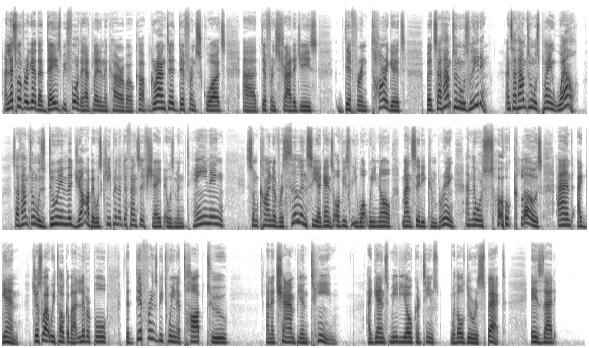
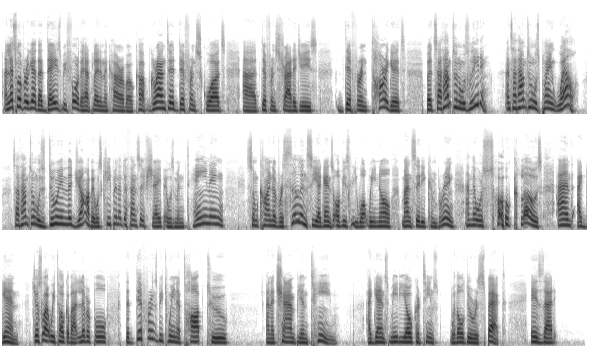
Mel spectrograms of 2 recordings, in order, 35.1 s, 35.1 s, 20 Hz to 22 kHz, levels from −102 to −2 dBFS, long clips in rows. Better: first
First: none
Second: muffled; very; fading above 3 kHz

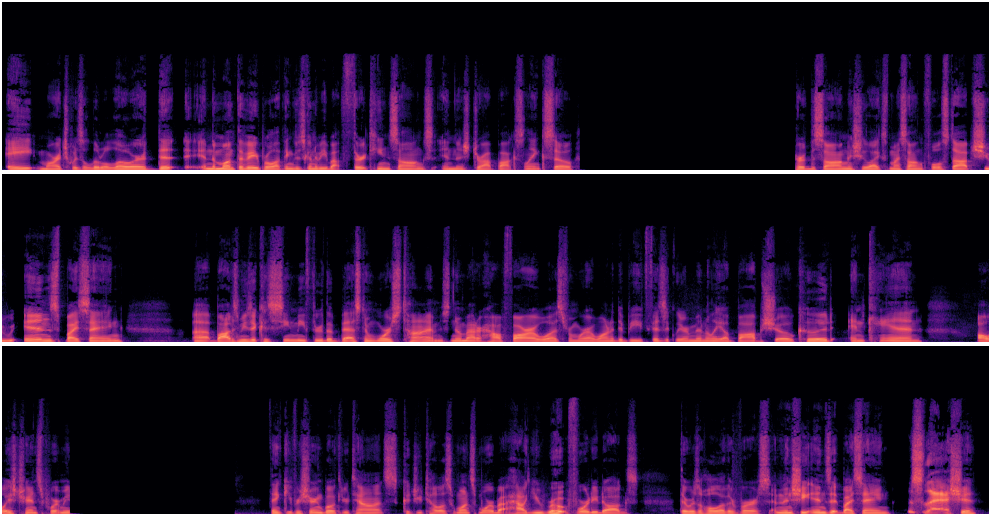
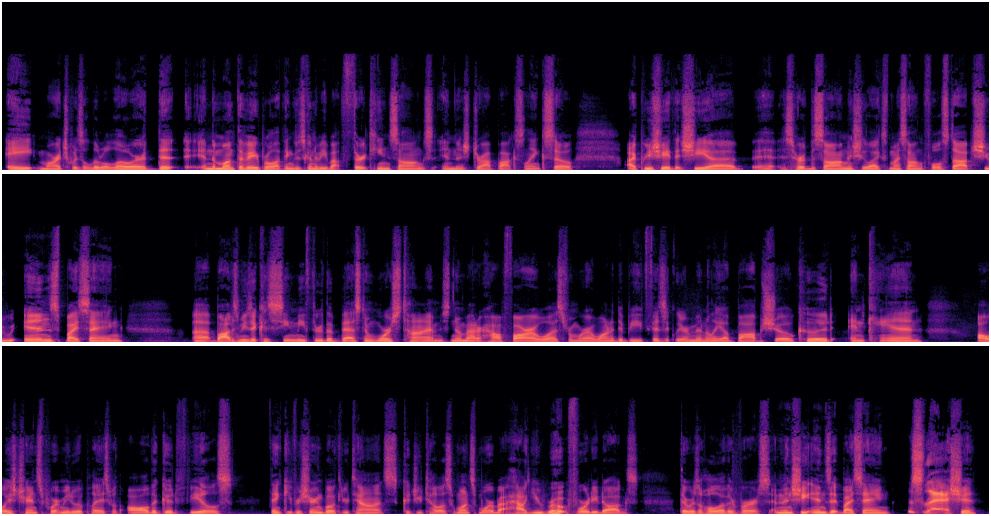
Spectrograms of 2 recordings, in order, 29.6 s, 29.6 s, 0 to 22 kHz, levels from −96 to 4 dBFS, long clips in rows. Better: second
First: audio cutting out; at 6 s for 2 s and at 20 s for 1.5 s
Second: none

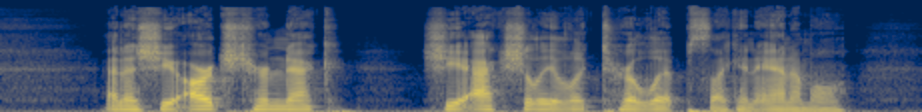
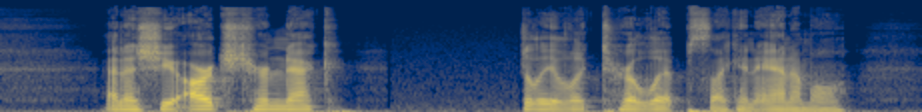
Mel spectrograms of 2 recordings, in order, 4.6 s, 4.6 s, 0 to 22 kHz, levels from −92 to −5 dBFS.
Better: first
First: none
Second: audio cutting out; at 2 s for 0.5 s

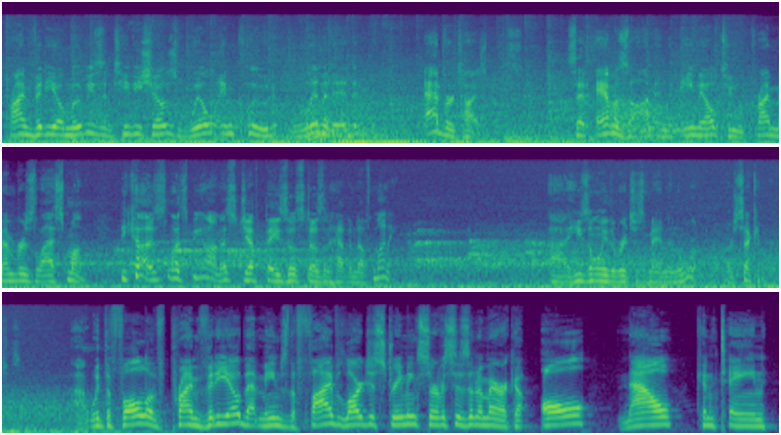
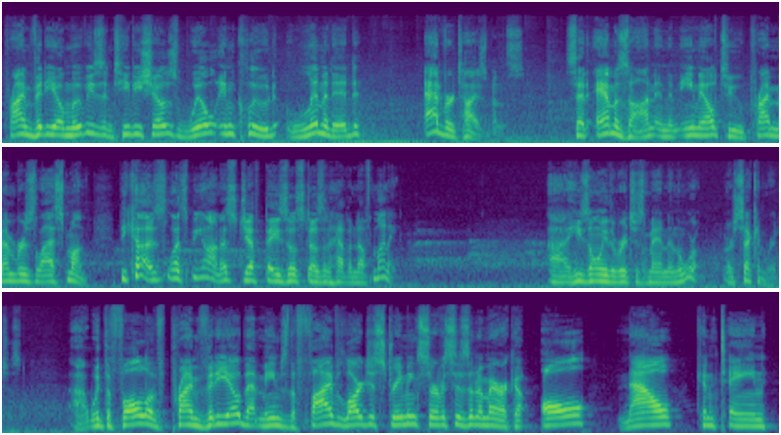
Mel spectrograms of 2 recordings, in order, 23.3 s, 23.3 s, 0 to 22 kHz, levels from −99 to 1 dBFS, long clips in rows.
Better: second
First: animal sounds; loud; until 16 s; 9 dB below the speech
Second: animal sounds; faint; until 16 s; 25 dB below the speech

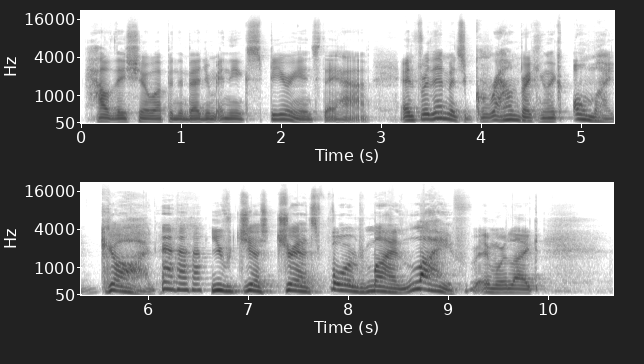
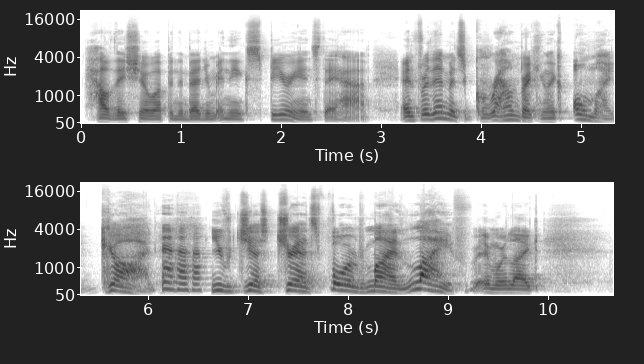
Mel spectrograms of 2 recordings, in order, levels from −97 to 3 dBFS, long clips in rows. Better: first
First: none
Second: thin; somewhat; fading below 500 Hz

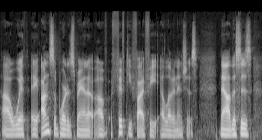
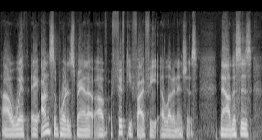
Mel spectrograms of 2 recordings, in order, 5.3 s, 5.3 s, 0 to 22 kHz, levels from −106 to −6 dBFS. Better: first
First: none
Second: distortion; slight; 10 dB below the speech

